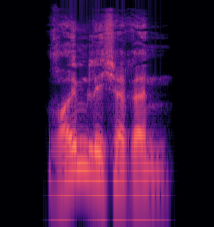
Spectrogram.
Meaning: inflection of räumlich: 1. strong genitive masculine/neuter singular comparative degree 2. weak/mixed genitive/dative all-gender singular comparative degree
- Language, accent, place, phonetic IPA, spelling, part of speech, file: German, Germany, Berlin, [ˈʁɔɪ̯mlɪçəʁən], räumlicheren, adjective, De-räumlicheren.ogg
